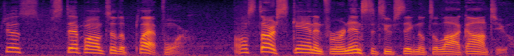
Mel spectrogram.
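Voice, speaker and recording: A fussy nervous scientist. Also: male voice, a little high, sing-song, moderate pace, a bit bright. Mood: explaining. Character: male scientist helping with teleport.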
